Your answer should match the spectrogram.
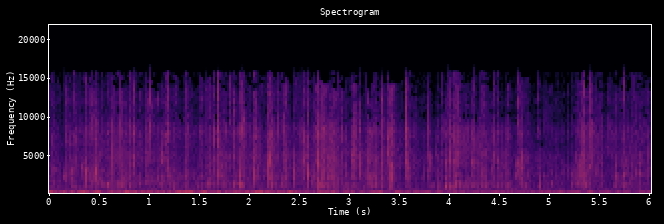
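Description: A Heath toffee bar's wrapper crinkling and crackling in irregular bursts as gloved hands crush the candy inside it and shake the pieces out.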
